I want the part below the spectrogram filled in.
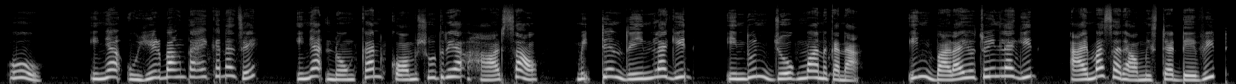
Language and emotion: Santali, surprised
